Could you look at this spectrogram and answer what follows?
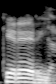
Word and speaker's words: Kereri: So I reached out and I was uh connected here with uh uh Carreri. Is that how it's pronounced? Yes, Kerreri.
